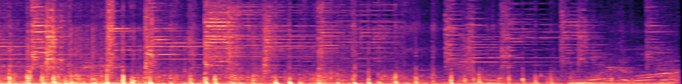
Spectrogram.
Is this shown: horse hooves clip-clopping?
yes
